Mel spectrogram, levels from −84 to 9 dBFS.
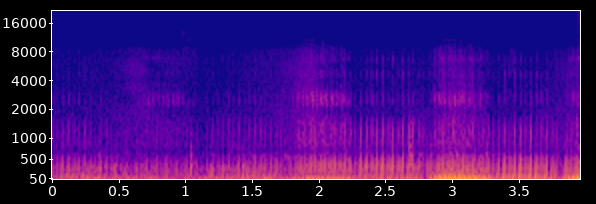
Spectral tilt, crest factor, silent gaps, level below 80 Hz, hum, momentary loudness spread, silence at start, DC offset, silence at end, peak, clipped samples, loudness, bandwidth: -8 dB/octave; 16 dB; none; -26 dBFS; none; 18 LU; 0 s; under 0.1%; 0 s; -8 dBFS; under 0.1%; -29 LUFS; 8.4 kHz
